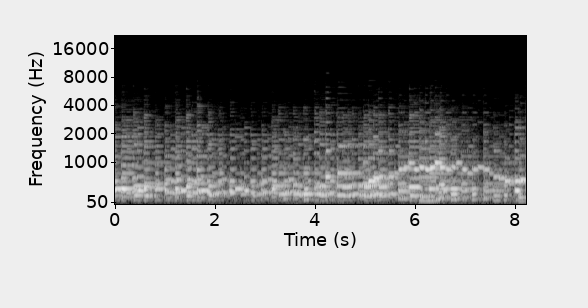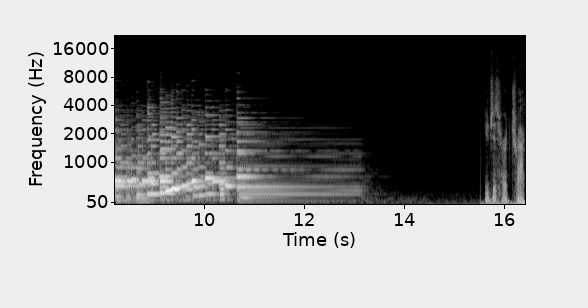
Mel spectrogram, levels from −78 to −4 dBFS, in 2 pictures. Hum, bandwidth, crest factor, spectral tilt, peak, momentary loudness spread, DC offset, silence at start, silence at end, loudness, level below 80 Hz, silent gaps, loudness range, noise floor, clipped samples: none; 7.8 kHz; 18 dB; -8 dB/octave; -2 dBFS; 17 LU; under 0.1%; 0 s; 0 s; -19 LUFS; -46 dBFS; none; 17 LU; -64 dBFS; under 0.1%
